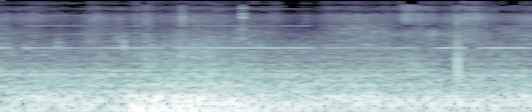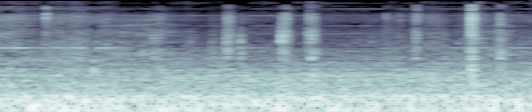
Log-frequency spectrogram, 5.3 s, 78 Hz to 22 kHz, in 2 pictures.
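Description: A Mahindra XUV300 SUV driving on the road, heard from inside as a steady low engine and road rumble with a few faint rattles and clicks in the cabin.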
